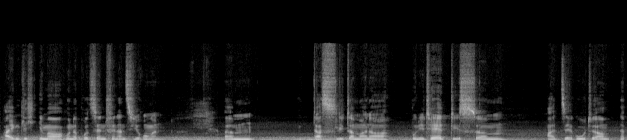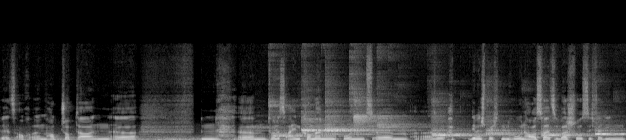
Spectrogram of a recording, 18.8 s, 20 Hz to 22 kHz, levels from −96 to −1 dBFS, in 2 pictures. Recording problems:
rain or running water; loud; throughout; 3 dB below the speech

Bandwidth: 15 kHz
